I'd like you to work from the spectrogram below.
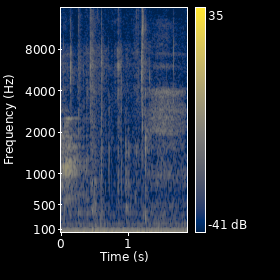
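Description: A pet dog nearby makes a couple of short, faint yips over a constant low hum.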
